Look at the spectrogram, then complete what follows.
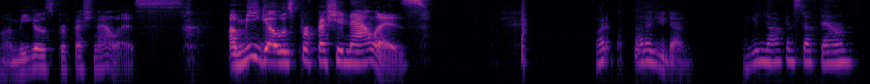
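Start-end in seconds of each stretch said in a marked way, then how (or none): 2.3-4.3 higher and louder, playfully overdone; hammed-up Spanish. Player relishing the note's sign-off, hammed-up and higher. 5.9-8.6 high, light voice, questioning; high-pitched scolding. Real, not acted. Player to a culprit knocking stuff down, high scolding.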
